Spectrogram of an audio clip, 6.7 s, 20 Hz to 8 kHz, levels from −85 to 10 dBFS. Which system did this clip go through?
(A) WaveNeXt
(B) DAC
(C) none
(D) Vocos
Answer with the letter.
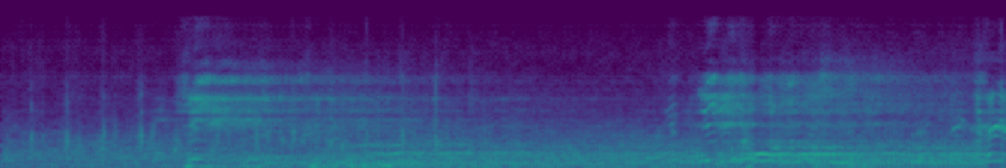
D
